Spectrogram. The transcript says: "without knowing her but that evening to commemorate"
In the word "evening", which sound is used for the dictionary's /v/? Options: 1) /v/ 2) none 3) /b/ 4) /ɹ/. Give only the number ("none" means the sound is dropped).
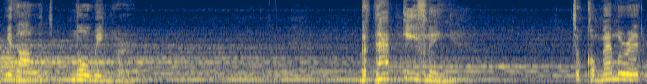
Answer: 1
